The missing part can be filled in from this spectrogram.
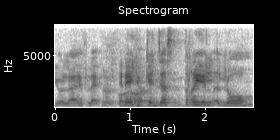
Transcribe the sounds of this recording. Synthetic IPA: jɔlajflaɪkɛ̃ndɛ̃njukɛ̃nd͡ʒast̪ɾeləlɔ̃ŋ

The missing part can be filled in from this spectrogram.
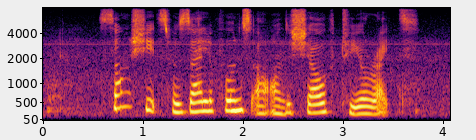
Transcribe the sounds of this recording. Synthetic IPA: sɔ̃mʃitsfɔzaɪləfõnsa̰ʔɔ̃ndəʃɛlftʰujɔɹa̰ɪt

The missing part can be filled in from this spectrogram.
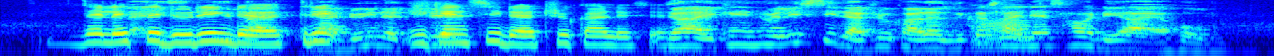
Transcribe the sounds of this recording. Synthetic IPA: dɛt̚let̪ədjuɹĩŋdət̪ɹiduĩŋdəjukɛ̃nsidətʰɹukaləsjajajukɛ̃nɹiəlisidətɹukaləsbikɔsladɛtshawdeaɛt̚hõm

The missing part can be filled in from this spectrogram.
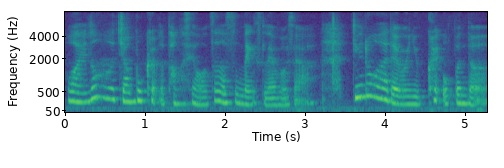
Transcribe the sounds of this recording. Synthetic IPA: oanoəd͡ʒãmbokʰɹɛp̚dəpʰãŋsɛ̃ɔ̃nsodasənɛ̃kslɛvəsa̰d̥ujunowadɛt̚wɛ̃njukʰɹakʔopə̃ndə̰

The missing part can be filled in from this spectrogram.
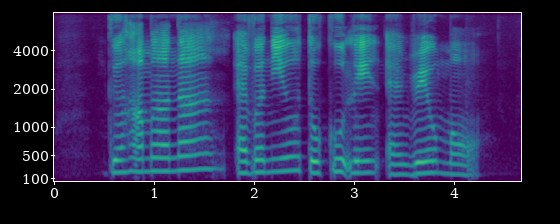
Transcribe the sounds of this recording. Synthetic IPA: ɡəɦamanaʔɛvənjutokuʔlẽnɛ̃nɹelmɔ

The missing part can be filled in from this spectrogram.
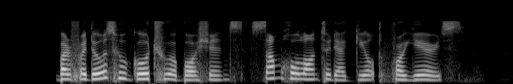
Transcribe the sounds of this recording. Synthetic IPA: batfɔdoshuɡot̪ʰɹuːəbɔʃə̃nsːãmholˠdɔ̃ntʰudɛɡɪlˠtfɔjiɹs

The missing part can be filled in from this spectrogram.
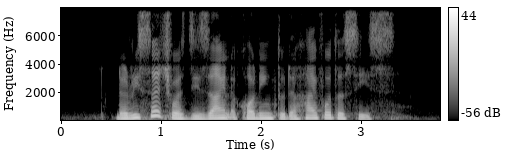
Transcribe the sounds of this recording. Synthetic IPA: dəɹisət͡ʃwɔsdizãɪ̃nəkʰɔdɪ̃ŋtudəhajfotəsis

